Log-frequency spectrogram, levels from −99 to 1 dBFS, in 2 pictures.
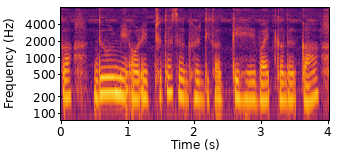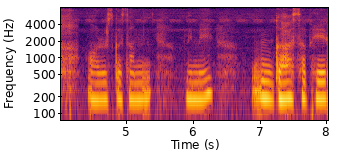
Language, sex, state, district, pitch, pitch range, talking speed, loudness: Hindi, female, Arunachal Pradesh, Papum Pare, 185 Hz, 180-210 Hz, 140 wpm, -19 LUFS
